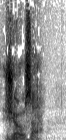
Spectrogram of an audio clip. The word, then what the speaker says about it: Xhosa: Xhosa. X-H-O-S-A. I'm believing that would be pronounced Xhosa.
